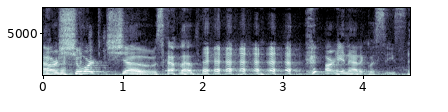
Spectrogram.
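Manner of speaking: slow words through a chuckle; laughing. Real, not acted. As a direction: drag it out while laughing. Joking reword, laughing through it.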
